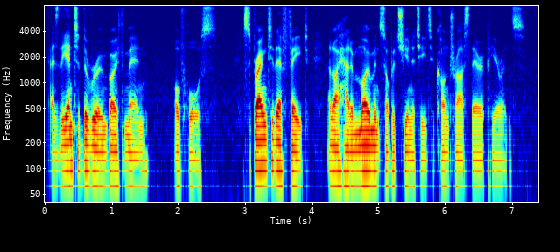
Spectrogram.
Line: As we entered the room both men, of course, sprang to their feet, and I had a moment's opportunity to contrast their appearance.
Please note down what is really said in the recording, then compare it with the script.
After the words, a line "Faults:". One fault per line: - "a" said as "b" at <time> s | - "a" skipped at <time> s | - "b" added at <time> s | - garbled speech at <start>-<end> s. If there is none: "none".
As they entered the room both men, of horse, sprang to their feet, and I had a moment's opportunity to contrast their appearance.
Faults:
- "we" said as "they" at 0.2 s
- "course" said as "horse" at 2.1 s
